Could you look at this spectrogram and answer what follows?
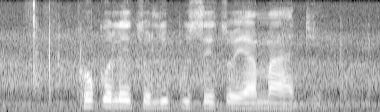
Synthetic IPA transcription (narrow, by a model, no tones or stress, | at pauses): pʰʊkʼʊlet͡sʼɔlɪpʼuset͡sʼɔjamaːdi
